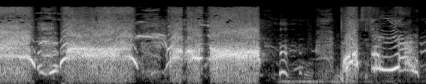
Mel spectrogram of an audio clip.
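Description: A person screaming in several loud, high shrieks for about the first two and a half seconds, in alarm at a live land crab being handled; quieter voices follow.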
